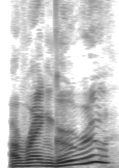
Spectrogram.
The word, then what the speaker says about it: Oranguru: Next Pokemon is Oranguru. Yeah, like orangutan and guru. I think Right. You're saying it correctly.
